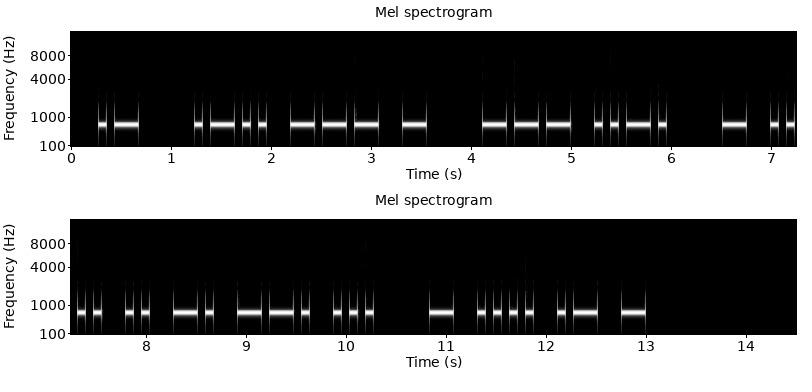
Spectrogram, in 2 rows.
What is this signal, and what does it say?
Morse code, heard as a keyed tone, about 15 wpm, 700 Hz. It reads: A LOT OF THINGS THAT
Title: Sets of 5 Words 15wpm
